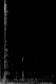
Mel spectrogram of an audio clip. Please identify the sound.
Sound effects > Objects / House appliances
Junkyard Foley and FX Percs (Metal, Clanks, Scrapes, Bangs, Scrap, and Machines) 5
Smash, Environment, FX, rattle, scrape, dumpster, Perc, trash, rubbish, Metal, tube, Atmosphere, Clang, Robotic, waste, SFX, Junkyard, Robot, dumping, Metallic, garbage, Bang, Foley, Ambience, Machine, Junk, Clank, Percussion, Dump, Bash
